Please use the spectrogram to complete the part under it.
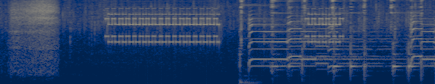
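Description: Telephone rings in a Hindi TV comedy scene: a burst of noise, then a steady electronic ringtone repeating its tones, followed by a brighter, busier melodic ring with sharp plucked notes, fairly loud and with no talk over it.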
